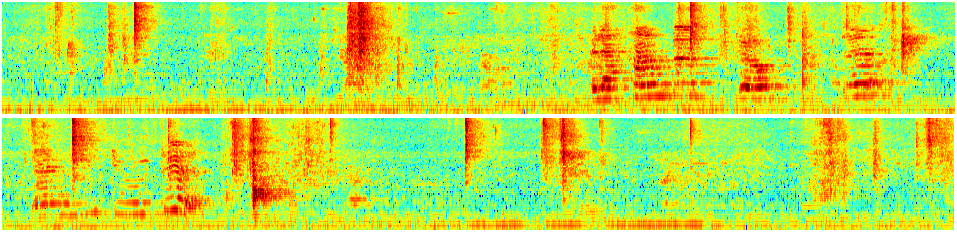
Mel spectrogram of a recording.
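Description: A small child's high voice babbling without clear words, with scattered knocks and taps from a mop being worked over a wet concrete floor, over a steady low hum.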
